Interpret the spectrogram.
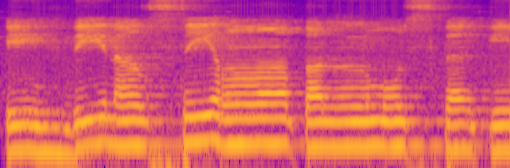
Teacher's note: Huruf na tipis, jangan jadi tebal karena menghadapi huruf shad yang dia tebal.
